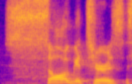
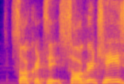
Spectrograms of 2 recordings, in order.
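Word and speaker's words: Saugerties: This festival took place on Winston Farms in Saugaters. How do you say it? Saugaters, saggy tits, Sagitters, sausages, New York, some fucking sog town in New York. Socrates. I never would have guessed Socrates.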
